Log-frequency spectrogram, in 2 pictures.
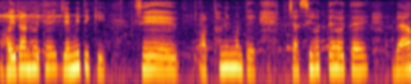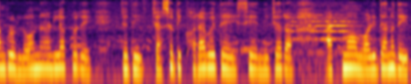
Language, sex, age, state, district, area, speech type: Odia, female, 18-30, Odisha, Kendrapara, urban, spontaneous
